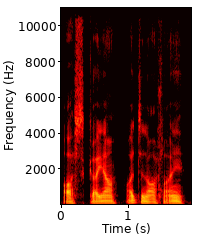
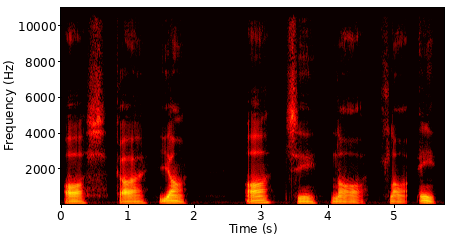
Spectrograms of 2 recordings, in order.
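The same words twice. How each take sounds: First: Said in the usual way. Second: Os ka ya a ti na sla i at half speed; slow, careful pronunciation. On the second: Shown as a demonstration. Teacher joins both parts slowly for learners. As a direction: say it together slowly.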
